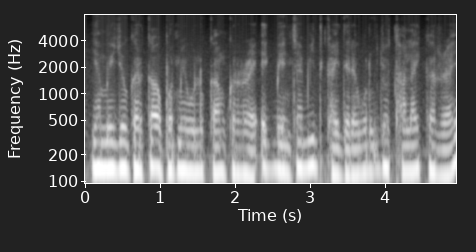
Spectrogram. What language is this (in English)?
Hindi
